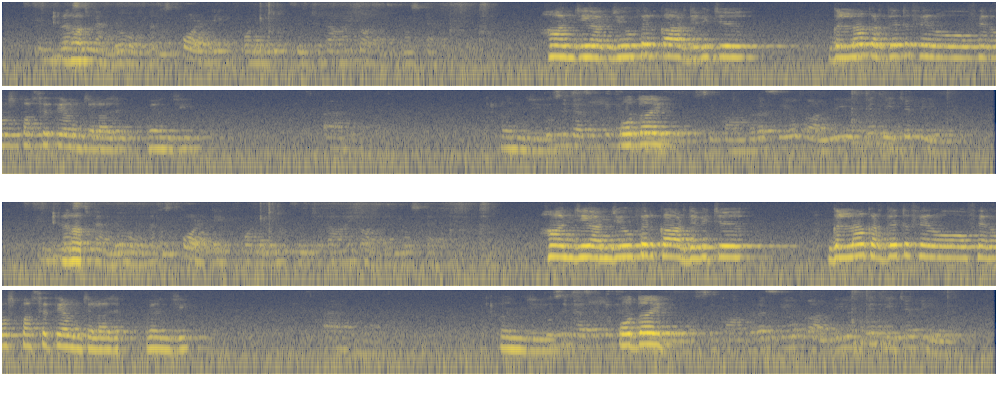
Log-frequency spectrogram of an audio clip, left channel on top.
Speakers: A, on the left; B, on the right.
A: ਇੰਟਰਸਟ
B: ਹਾਂ
A: ਲੈਂਦੇ ਹੋਵੋਗੇ ਨਾ ਤੁਸੀਂ ਪੋਲੀਟਿਕ ਪੋਲੀਟਿਕ ਇਸ ਚ ਤਾਂ ਈ ਤੁਹਾਡਾ ਇੰਟਰਸਟ ਹੈਗਾ ਵ
B: ਹਾਂਜੀ-ਹਾਂਜੀ ਉਹ ਫਿਰ ਘਰ ਦੇ ਵਿੱਚ ਗੱਲਾਂ ਕਰਦੇ ਤੇ ਫਿਰ ਉਹ ਫਿਰ ਉਸ ਪਾਸੇ ਧਿਆਨ ਚਲਾ ਜਾ ਭੈਣ ਜੀ
A: ਐ ਤੇ ਹੈ
B: ਹਾਂਜੀ
A: ਤੁਸੀਂ ਪੈਸੇ ਕਿਤੇ
B: ਓਦਾਂ
A: ਨਾਲ ਲਾਉਦੇ ਹੋ? ਤੁਸੀਂ ਕਾਂਗਰਸੀ ਓ, ਅਕਾਲੀ ਓਕਿ ਬੀਜੇਪੀ ਹੋ।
